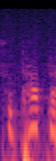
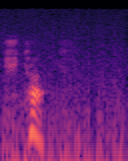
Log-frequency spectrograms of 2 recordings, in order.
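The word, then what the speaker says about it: Stadt: 자, 발음할 때 여러분 에스테가 앞에 올 때는 좀 강하게 해야 된다 했죠. 스타트 하면 안 되고 다 같이 슈타트 슈타트.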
